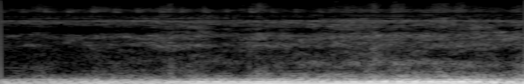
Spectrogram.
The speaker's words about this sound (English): I was just watching the motorcycles go there by. There are so many motorcycles tonight. So many motorcycles.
